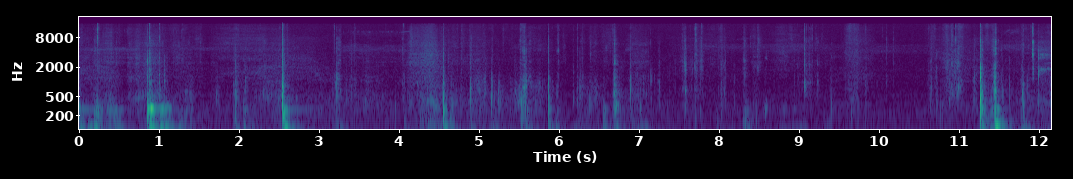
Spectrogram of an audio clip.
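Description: Trading cards and their packaging handled on a table: scattered knocks and taps, louder in the first few seconds and again near the end, with faint rustling in between.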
